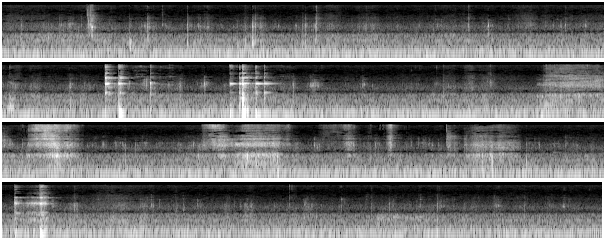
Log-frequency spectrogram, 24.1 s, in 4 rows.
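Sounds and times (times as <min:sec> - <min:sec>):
metal utensil clinking on dish: 0:08.3 - 0:08.8, 0:18.2 - 0:18.6
slurping: 0:11.4 - 0:12.9.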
